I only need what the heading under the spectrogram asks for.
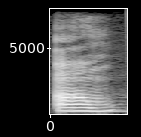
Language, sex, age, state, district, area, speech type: Tamil, female, 18-30, Tamil Nadu, Thoothukudi, urban, read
